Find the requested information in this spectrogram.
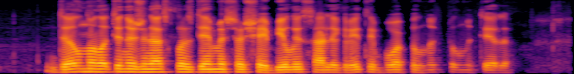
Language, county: Lithuanian, Kaunas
